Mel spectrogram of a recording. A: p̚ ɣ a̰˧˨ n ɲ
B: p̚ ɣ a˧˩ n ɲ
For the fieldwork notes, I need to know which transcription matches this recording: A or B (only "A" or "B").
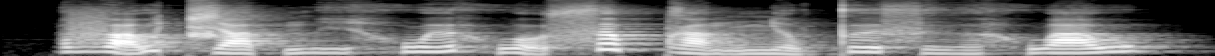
A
